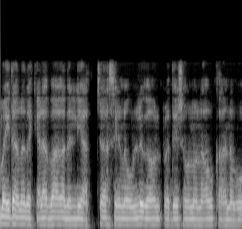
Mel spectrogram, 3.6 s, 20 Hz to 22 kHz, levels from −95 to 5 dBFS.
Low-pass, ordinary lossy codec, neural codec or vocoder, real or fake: 7.2 kHz; none; codec, 16 kHz, 4.8 kbps, FACodec; fake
